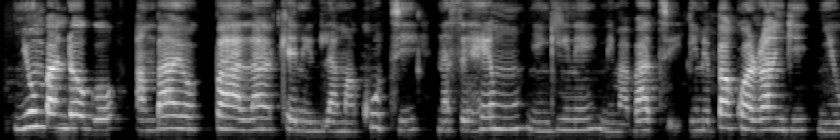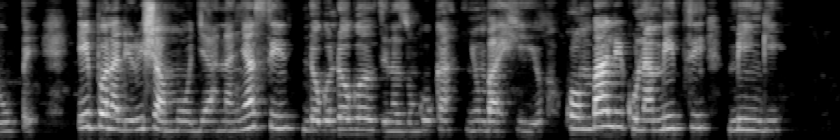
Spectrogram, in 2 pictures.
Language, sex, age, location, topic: Swahili, female, 18-24, Mombasa, government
